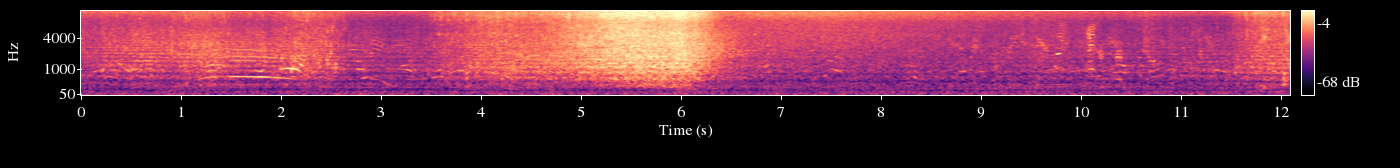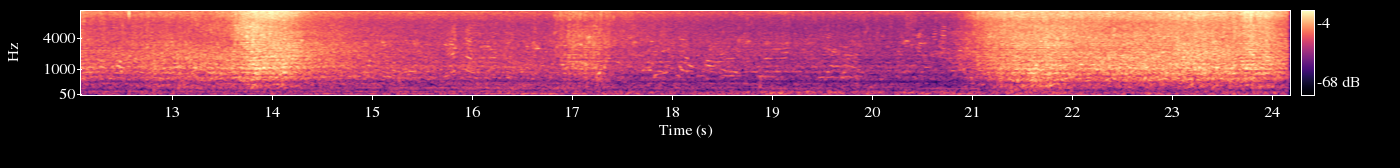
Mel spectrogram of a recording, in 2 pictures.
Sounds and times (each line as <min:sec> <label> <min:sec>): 0:00.0 waves 0:24.1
